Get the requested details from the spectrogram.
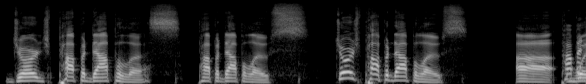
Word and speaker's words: Papadopoulos: up at it's Papadopoulos, and I know this, Maureen, because I spent an extensive amount of time on YouTube channels that just tell you how to pronounce things, which is a weird set of YouTube channels.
